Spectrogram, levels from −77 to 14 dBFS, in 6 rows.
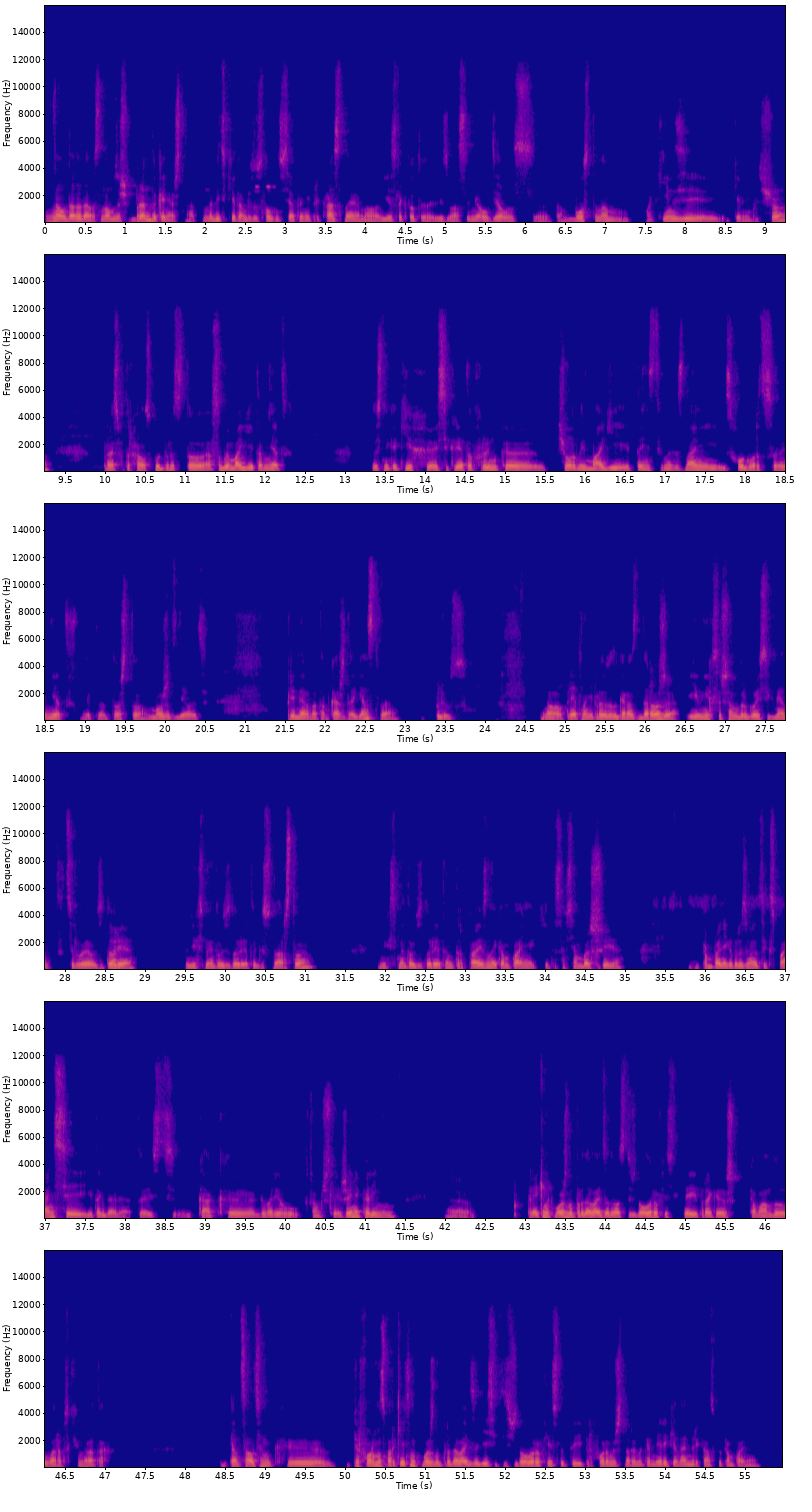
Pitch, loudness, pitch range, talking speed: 115 Hz, -29 LUFS, 110-125 Hz, 145 wpm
